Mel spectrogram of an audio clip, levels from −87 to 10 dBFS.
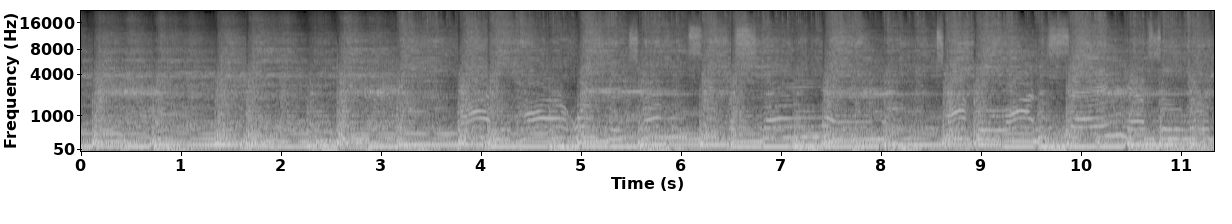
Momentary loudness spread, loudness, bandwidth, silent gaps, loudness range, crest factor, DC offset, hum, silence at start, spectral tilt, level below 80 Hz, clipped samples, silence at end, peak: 2 LU; -17 LUFS; over 20 kHz; none; 1 LU; 12 dB; under 0.1%; none; 0 s; -4.5 dB/octave; -28 dBFS; under 0.1%; 0 s; -4 dBFS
